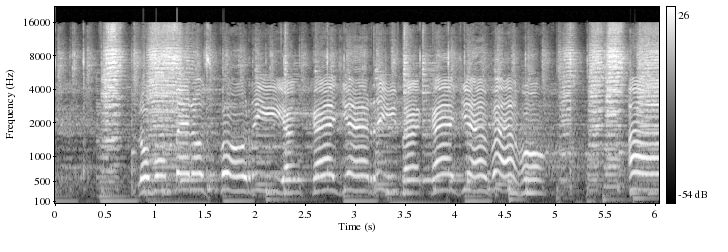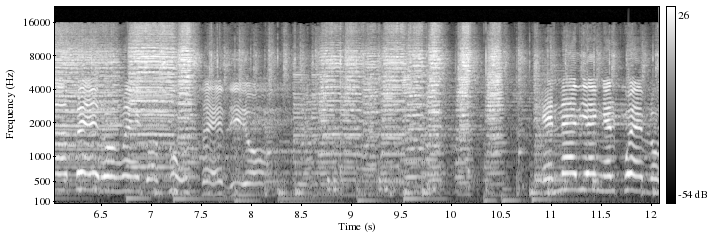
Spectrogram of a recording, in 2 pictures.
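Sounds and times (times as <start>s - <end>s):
lead singer singing: 0.0s - 8.5s, 10.8s - 12.0s
bass line: 0.0s - 12.0s
percussion: 0.0s - 12.0s
salsa band playing: 0.0s - 12.0s.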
